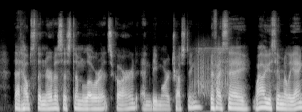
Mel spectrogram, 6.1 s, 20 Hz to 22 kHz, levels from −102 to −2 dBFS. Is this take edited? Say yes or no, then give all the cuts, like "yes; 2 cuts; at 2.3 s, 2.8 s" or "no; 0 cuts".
yes; 1 cut; at 4.2 s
